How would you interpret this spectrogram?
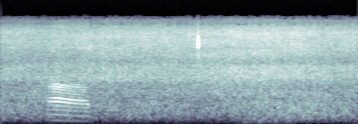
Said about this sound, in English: I'm sitting here on the shore of the Okanagan, and there's just one hell of an amazing storm blowing through. It's so noisy. The waves are lashing up on the shore. There's like white caps rolling out there.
